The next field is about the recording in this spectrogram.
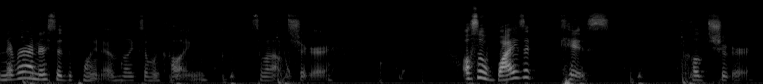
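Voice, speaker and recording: At a moderate pace, a woman with a Pacific Northwest accent speaks with long, frequent pauses. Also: big swings in loudness. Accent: Pacific Northwest, drops T's. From US Pacific Northwest. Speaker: streamer. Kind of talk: casual chat. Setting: live stream.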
